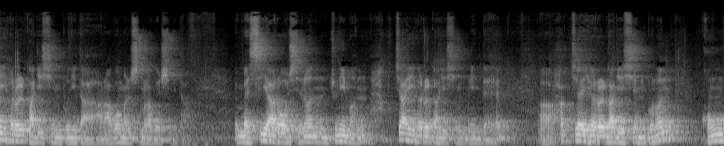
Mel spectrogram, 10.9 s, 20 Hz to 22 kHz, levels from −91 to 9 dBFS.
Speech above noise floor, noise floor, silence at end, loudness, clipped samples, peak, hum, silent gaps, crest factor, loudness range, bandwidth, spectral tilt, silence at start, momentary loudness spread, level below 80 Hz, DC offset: 26 dB; -44 dBFS; 0 s; -19 LUFS; under 0.1%; 0 dBFS; none; none; 18 dB; 5 LU; 16 kHz; -7 dB/octave; 0 s; 16 LU; -50 dBFS; under 0.1%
